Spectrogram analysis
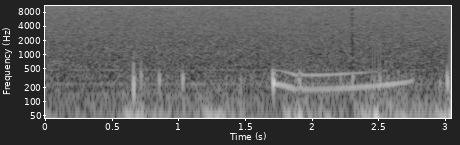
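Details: Stomach growling from a long recording of over five minutes: low gurgles and a drawn-out, rising and falling groan from the belly; normal borborygmi.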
